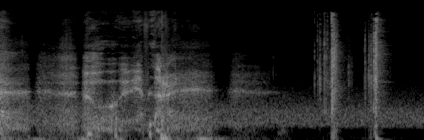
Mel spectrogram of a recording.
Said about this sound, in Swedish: Ja, jag laddar bössan.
